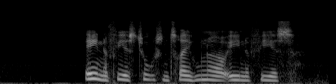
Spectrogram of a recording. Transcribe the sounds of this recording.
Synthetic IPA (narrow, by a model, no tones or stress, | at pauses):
e̝ːnɒ̽fiɐ̰st͡sʰṵːsn̩t͡sʰʁɛ̰ːɦunɐð̞̩ˠɒ̽e̝̰ːnɒ̽fiɐ̰s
